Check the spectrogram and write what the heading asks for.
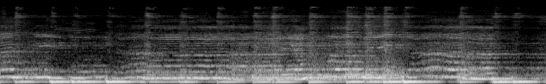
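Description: Acehnese rapai frame drums beating a steady rhythm under a melodious lead vocal, the syeh's singing line rising and falling over the drums.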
